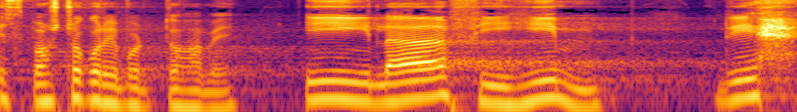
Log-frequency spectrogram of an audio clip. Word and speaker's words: رحلة: ইলাফিহিম, রিহ এখানে বড় হাটি গলার মধ্যে হালকা চাপ দিয়ে উচ্চারণ করতে হবে। রিহ এখানে ছোট হা পড়লে হবে না, এখানে বড় হা পড়তে হবে।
